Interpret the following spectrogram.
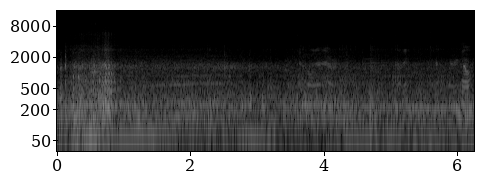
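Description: Triumph TR7's engine running steadily under way, a continuous low drone heard inside the car with road and tyre noise. A brief, louder rush of noise comes about half a second in.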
